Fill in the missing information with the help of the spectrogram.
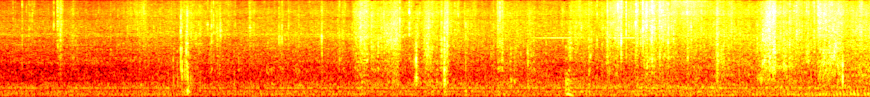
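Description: Dry leaves crackling and rustling as a long-tailed macaque handles them and then steps across leaf litter: scattered sharp crackles, sparse at first and busier from about halfway through.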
